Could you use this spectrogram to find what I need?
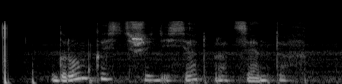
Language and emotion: Russian, sad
